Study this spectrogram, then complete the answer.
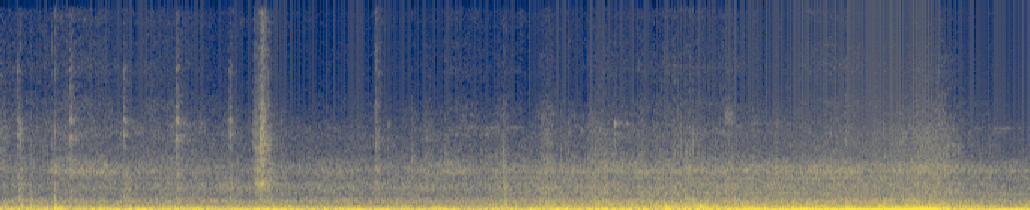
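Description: A bus engine rumbles low and steady from inside the moving bus.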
